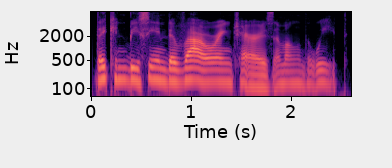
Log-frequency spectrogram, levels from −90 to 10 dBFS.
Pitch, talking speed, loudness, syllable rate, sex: 140 Hz, 210 wpm, -22 LUFS, 5.3 syllables/s, female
